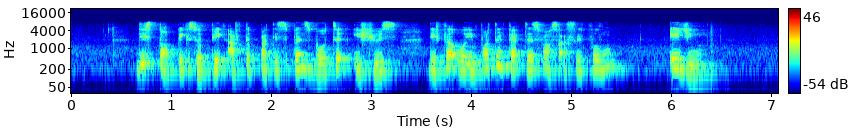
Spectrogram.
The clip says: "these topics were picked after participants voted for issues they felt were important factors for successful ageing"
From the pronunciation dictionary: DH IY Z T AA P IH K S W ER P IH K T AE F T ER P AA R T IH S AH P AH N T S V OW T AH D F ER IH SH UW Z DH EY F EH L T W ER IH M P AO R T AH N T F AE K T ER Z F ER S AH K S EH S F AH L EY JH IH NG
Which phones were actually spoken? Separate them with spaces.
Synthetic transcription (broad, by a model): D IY S T AA P IH K S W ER P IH K AA F T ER P AA T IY S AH P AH N S V OW T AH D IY SH UW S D EY F EH L T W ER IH M P AO T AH N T F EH K T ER S F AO S AH K S EH S F AH L EY JH IH NG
